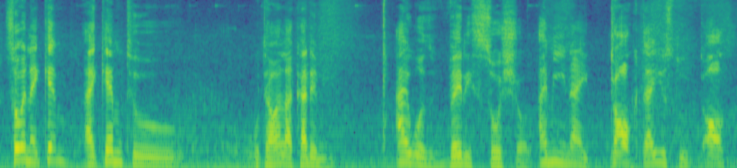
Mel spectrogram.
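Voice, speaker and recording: A man's voice: fairly high pitch, expressive, normal speed, slight background noise. A man telling a personal story in a casual, rambling way, with frequent restarts and asides to his listeners. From Kenya.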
